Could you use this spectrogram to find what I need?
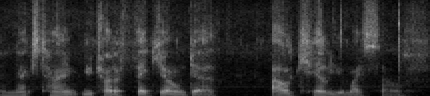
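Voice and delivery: menacing, quiet stage whisper. Voicing a grandfather who hugs a player character back: half-whispering a threat. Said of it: "he whispers in your ear".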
